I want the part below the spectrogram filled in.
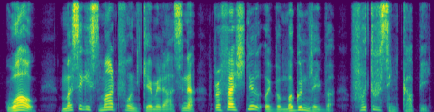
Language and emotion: Manipuri, surprised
